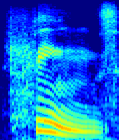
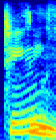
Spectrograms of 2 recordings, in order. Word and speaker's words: things: Let's go to the word things. Okay, a TH sound instead of tings.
